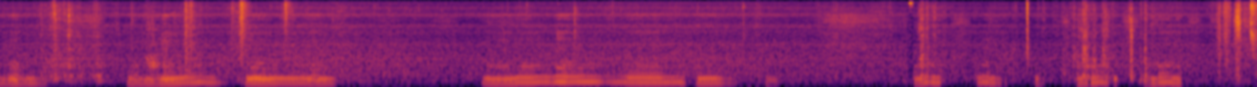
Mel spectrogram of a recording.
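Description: A steel bar clamp clicks as it is adjusted.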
